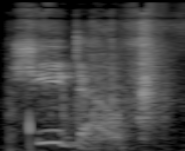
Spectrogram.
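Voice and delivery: plain reading voice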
